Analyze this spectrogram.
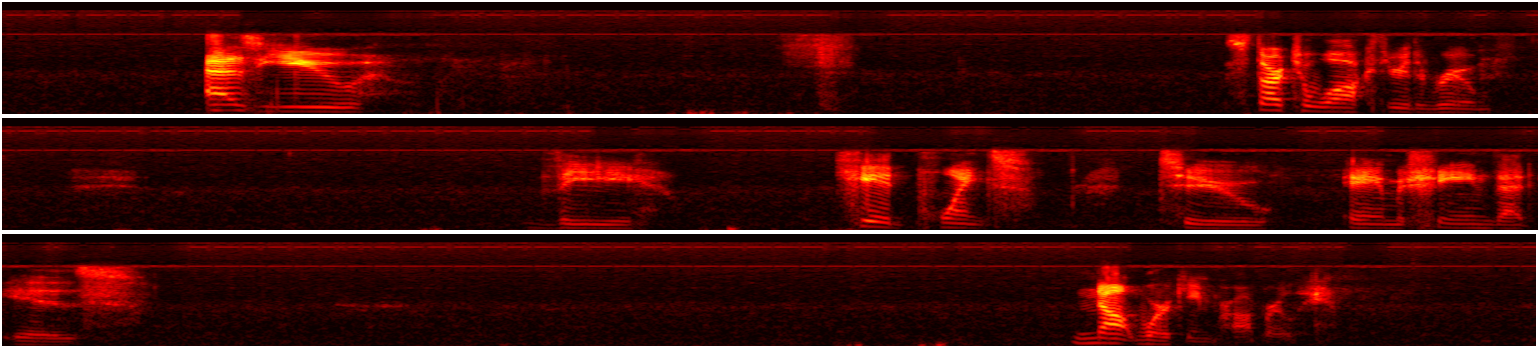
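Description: A man talks with animation over an online call, heard through a microphone.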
